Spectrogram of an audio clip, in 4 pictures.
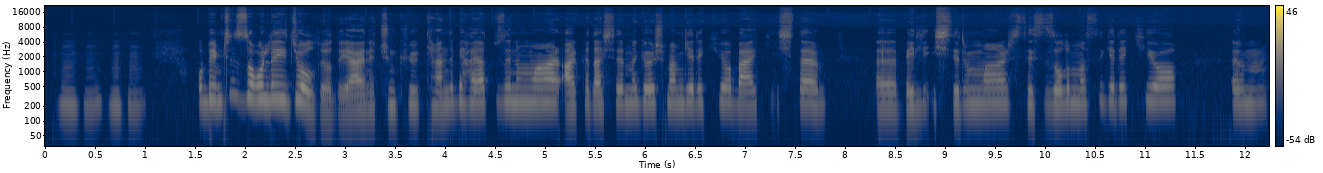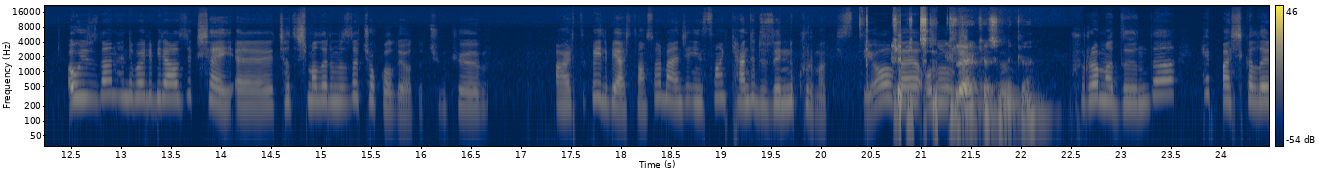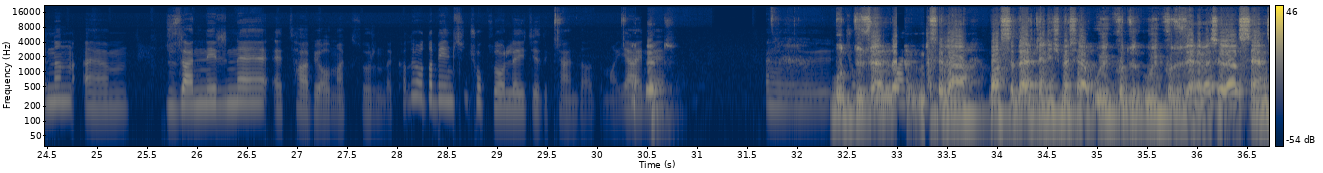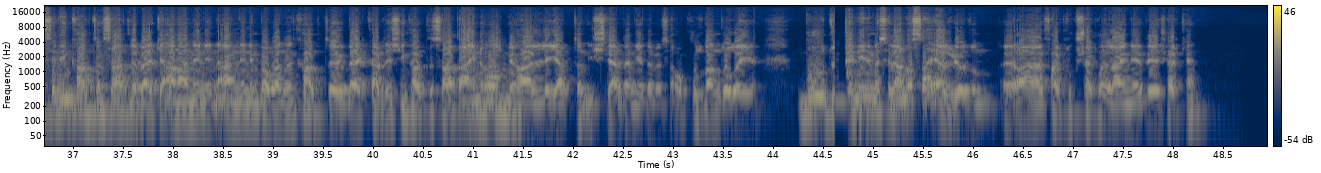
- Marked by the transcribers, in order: static; tapping; distorted speech
- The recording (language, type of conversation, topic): Turkish, podcast, Farklı kuşaklarla aynı evde yaşamak nasıl gidiyor?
